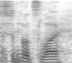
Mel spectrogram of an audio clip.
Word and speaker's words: Szoboszlai: Dominic Szoboszlai.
